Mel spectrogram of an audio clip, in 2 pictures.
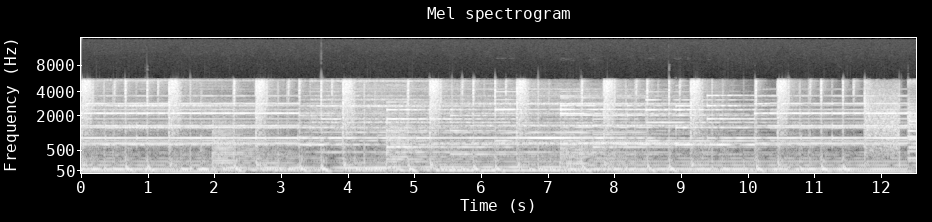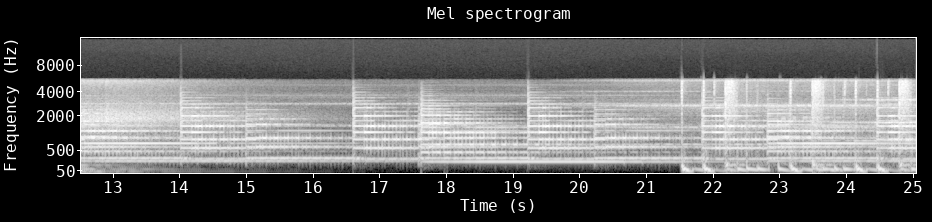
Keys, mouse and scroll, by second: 1.9 middle click, 2.6-3.1 scroll up 1, 3.7 click, 4.6 click, 4.7 click, 6.4 click, 10.7-11.6 scroll down 2, 11.6 k, 13.5 click, 14.5 click, 14.7 click, 14.9 scroll up 1, 19.8 click, 20.9 click, 21.7 click, 24.9 click.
